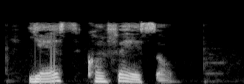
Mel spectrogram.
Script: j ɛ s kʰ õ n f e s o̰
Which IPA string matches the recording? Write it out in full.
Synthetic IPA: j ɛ s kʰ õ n f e s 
